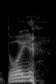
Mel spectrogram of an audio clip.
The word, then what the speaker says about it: Dodgers: It's the Dodgers. It is the Dodgers, but they're the Doyers. The Doyers. Why do you call them that? Pretty much every Hispanic in Southern California pronounces it Doyers.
